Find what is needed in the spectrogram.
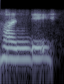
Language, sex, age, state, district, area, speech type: Punjabi, female, 45-60, Punjab, Bathinda, rural, conversation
